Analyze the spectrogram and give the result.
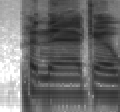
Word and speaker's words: Panaka: It is Bosk versus Captain Patanka. Isn't that how you say his name? – Panaka, whatever.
